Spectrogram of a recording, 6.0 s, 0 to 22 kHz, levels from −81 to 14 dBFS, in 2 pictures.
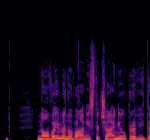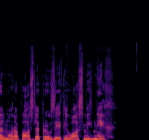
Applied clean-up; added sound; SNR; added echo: neural mask model Resemble Enhance denoiser.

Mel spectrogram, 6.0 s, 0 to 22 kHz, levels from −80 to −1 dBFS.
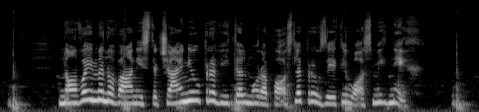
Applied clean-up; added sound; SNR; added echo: classical method log-MMSE.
